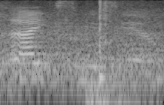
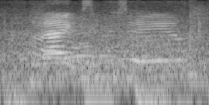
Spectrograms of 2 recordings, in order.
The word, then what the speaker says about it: Rijksmuseum: Rijksmuseum. Rijksmuseum.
